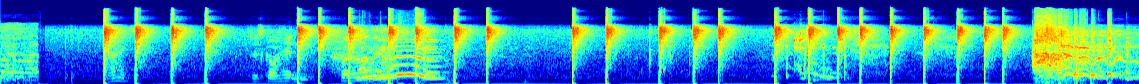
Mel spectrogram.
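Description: An electric bug zapper snaps and crackles in sharp bursts.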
